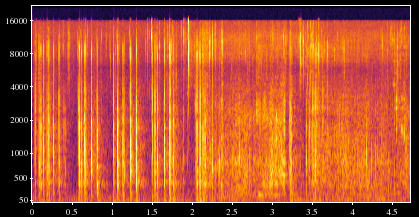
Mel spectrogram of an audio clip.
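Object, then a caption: Small faux leather shoulder bag. Long nails tap and scratch a closed, hollow, small pink metallic faux leather shoulder bag with a chain strap. A quick run of dry, crackly taps over the first two seconds gives way to a steadier scratchy rustle, with each tap dying away almost instantly.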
